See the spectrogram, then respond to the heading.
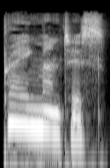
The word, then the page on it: praying mantis: British English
